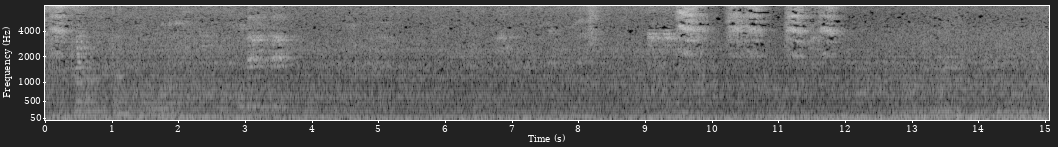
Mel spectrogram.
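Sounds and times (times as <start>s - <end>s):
small bird chirping: 0.0s - 0.6s, 9.0s - 12.0s
steady low hum: 0.0s - 9.0s.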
